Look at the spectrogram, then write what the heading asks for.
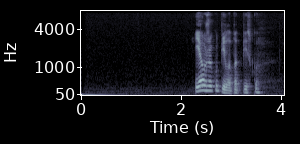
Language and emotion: Russian, neutral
